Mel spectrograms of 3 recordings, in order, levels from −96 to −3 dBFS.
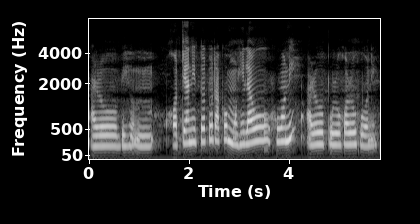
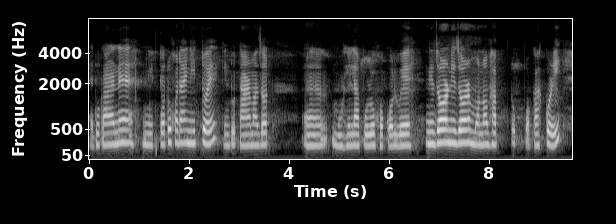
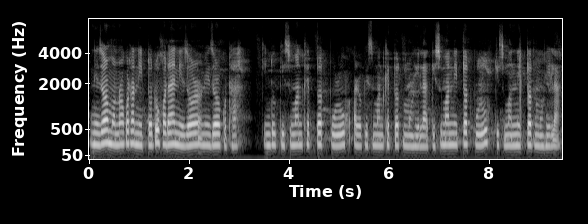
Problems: constant background noise, background conversations at intervals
